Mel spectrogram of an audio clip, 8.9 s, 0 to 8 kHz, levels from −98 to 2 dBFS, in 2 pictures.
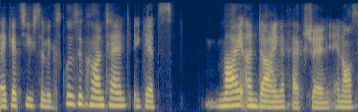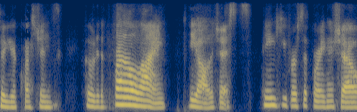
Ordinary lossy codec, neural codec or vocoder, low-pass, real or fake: AAC, 48 kbps; codec, 16 kHz, 2 kbps, FreqCodec, smaller model; 7.2 kHz; fake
